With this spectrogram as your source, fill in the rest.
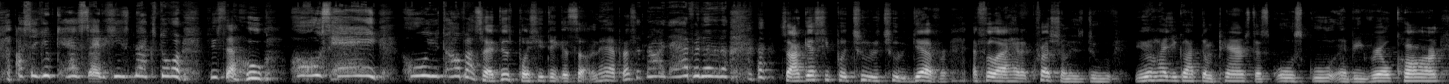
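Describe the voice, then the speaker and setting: Noticeable background noise is audible as a woman rushes through her words at a very fast pace. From New Jersey. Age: 40s. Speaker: vlogger. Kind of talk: personal storytelling. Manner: animated.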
